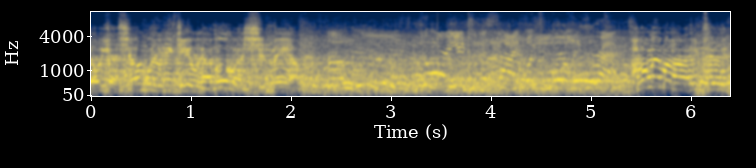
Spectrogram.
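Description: Speech and crowd chatter: a man talking through a portable loudspeaker amid a crowd of people talking.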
